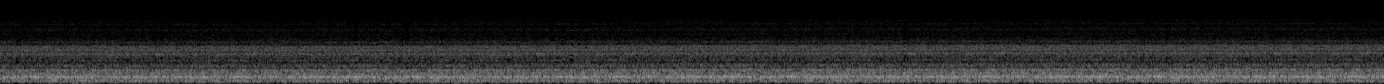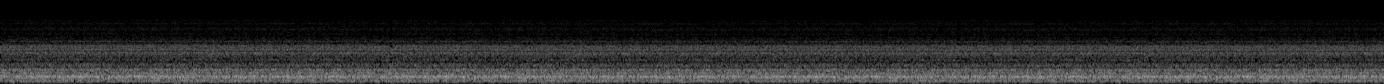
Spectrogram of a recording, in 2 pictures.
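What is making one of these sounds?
Wind rushes steadily past a glider in flight.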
